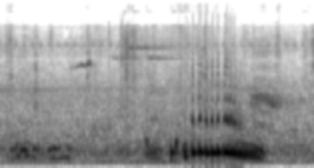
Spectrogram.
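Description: A pigeon gives soft, low murmuring coos, then a louder, throaty rolling coo that swells for about a second before fading. No other clear sounds.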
